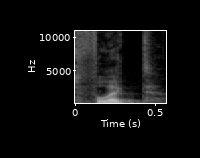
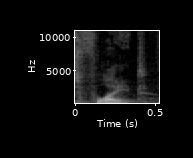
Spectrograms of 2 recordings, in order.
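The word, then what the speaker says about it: Flygt: And if you're in the US, it's flight. Fleck. You pronounce the G. Yeah. Flight flight. Flight. F like flight. Like I'm taking a flight.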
